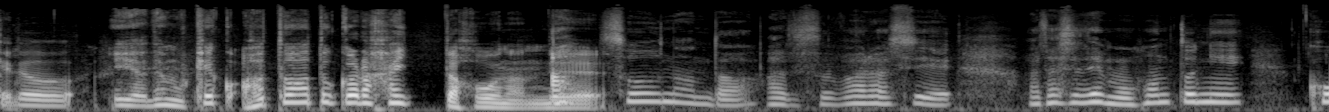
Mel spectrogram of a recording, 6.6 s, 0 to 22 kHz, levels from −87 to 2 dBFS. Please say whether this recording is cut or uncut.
cut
